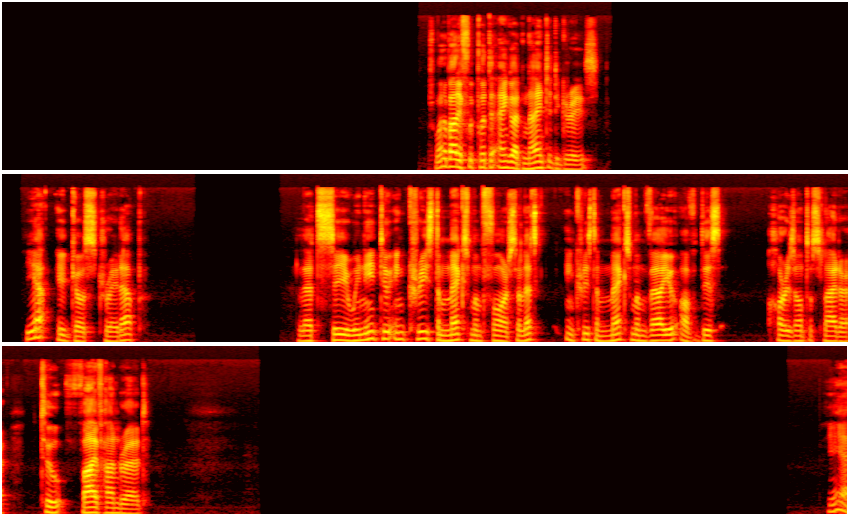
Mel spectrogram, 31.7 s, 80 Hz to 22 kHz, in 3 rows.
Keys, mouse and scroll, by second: 6.4-7.2 drag, 8.1-9.2 drag, 10.6 click, 15.1 click, 18.3 click, 18.7-19.2 scroll down 6, 19.7 click, 20.9 click, 21.3 click, 22.5 click, 23.5 5, 24.1 Return, 24.9 ctrl+s, 25.8 click, 28.0 click, 28.8-29.6 drag, 30.5 click.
